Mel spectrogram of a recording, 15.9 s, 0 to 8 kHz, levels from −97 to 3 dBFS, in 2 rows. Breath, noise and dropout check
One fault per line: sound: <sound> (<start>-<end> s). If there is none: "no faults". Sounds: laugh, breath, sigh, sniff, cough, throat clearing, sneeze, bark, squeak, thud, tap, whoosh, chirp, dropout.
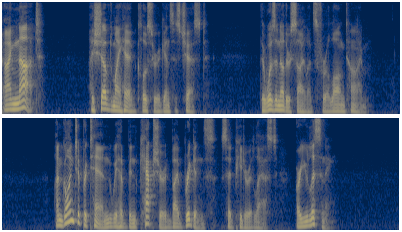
no faults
